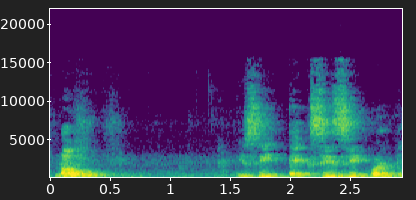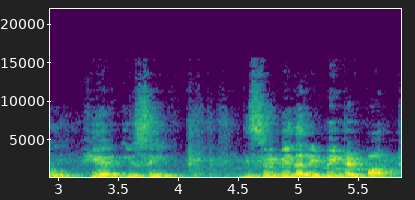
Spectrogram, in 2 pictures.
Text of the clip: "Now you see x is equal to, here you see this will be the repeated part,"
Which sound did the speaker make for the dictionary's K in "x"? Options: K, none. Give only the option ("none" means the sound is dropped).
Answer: K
